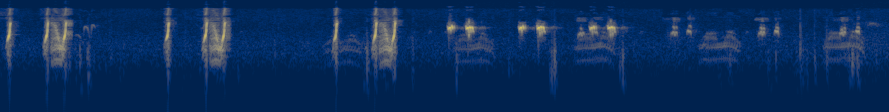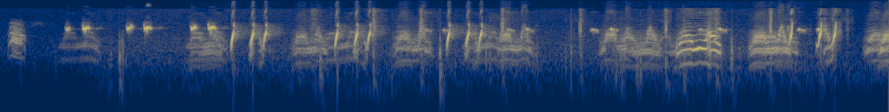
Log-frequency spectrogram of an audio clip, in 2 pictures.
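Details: Female common quail (Coturnix coturnix) call, used for night quail hunting: sharp clicks, then quick runs of short, high, piping notes building into a dense burst of harsh, rasping chatter.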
